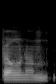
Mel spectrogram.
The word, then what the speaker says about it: bonum: This is Summum Bonum, my favorite poem that I've ever written, and bonum rhymes with poem, so it's like meant to be.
